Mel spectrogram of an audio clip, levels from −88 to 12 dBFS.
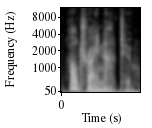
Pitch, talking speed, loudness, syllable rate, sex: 105 Hz, 240 wpm, -17 LUFS, 5.3 syllables/s, male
